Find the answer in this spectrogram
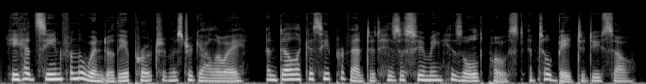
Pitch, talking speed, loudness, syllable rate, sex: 185 Hz, 225 wpm, -18 LUFS, 5.9 syllables/s, female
